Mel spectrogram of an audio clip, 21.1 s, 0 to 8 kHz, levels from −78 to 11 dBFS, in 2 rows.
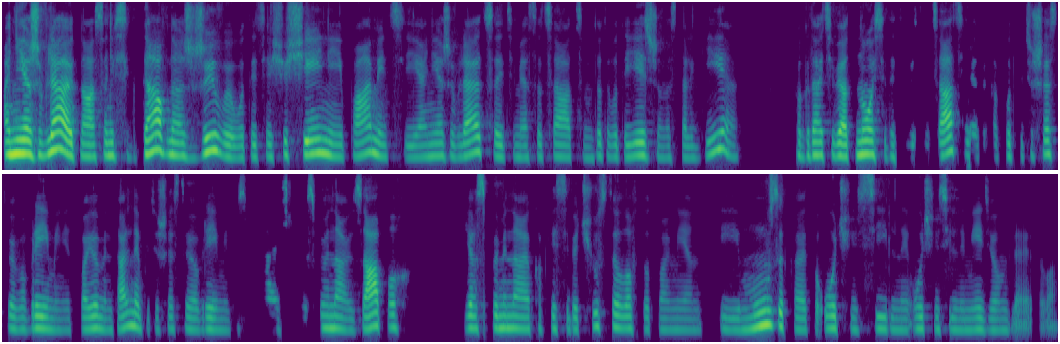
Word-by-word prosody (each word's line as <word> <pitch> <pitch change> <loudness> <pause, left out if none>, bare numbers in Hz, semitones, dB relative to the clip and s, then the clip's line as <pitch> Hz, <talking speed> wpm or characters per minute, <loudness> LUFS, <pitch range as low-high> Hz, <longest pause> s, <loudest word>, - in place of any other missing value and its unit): они 200 +2 +12
оживляют 200 +3 +8
нас, 170 -1 0
они 180 0 +2
всегда 185 - +4
в 200 - -4
нас 180 -3 +1
живы, 180 +2 +3
вот 155 +1 -8
эти 165 +1 -9
ощущения 195 +2 +2
и - - -8
память, 175 -1 -3
и 160 0 -9
они 170 +2 -6
оживляются 180 +4 -2
этими 160 0 -8
ассоциациями. 160 -1 -8
Вот 165 - -17
это 170 -1 -10
вот 165 0 -11
и - - -5
есть 180 0 0
же 160 - -15
ностальгия, 160 - -6 0.6
когда 185 +1 -1
тебя 180 -2 +3
относят 190 -1 +2
этими 165 0 -16
ассоциациями. 185 +1 -1
Это - - -25
как 165 -1 -24
вот 175 -2 -10
путешествие 175 +1 -7
во 160 - -10
времени, 155 -3 -3
твое 165 +2 -2
ментальное 170 +4 -3
путешествие 160 +1 -13
во - - -12
времени. 150 -2 -8
Ты 150 - -42
вспоминаешь 160 -1 -17 0.2
Я - - -28
вспоминаю 170 -4 -5
запах, 185 +3 +1 0.5
я 175 0 -2
вспоминаю, 175 -1 -2
как 165 - -21
я 170 - -8
себя 160 0 -10
чувствовала 180 +1 -5
в 165 - -21
тот 160 -1 -16
момент, 150 -1 -16 0.2
и 150 -2 -11
музыка- 195 +3 +2
это 155 0 -10
очень 170 -2 -6
сильный, 155 -1 -9
очень 165 0 -9
сильный 155 -1 -9
медиум 150 -1 -10
для - - -17
этого. - - -23
170 Hz, 185 wpm, -20 LUFS, 160-185 Hz, 0.6 s, они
